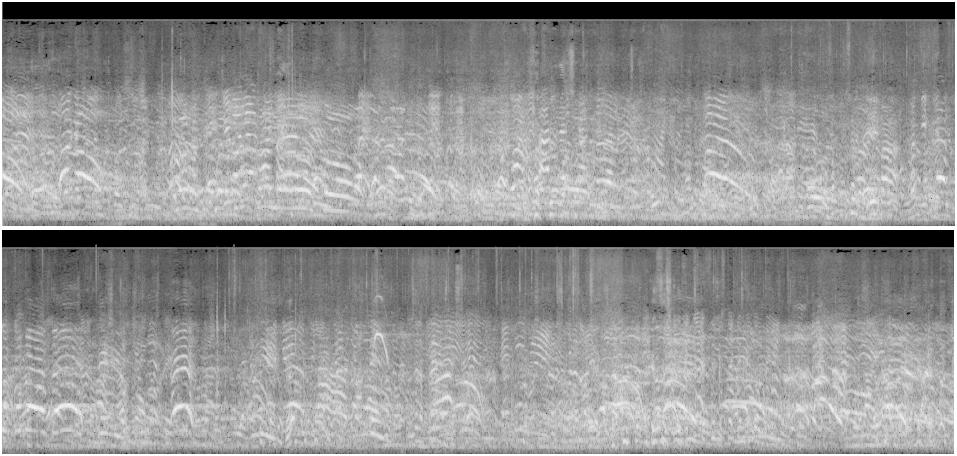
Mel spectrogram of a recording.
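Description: Young men call out to each other across an open field.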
